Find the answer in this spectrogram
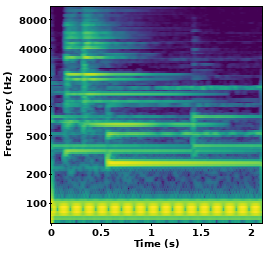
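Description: A bright bell chime rings just after the start and fades over about a second, the notification-bell sound effect of a subscribe-button animation. Under it runs background music: held synth notes and a low drone pulsing about eight times a second.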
